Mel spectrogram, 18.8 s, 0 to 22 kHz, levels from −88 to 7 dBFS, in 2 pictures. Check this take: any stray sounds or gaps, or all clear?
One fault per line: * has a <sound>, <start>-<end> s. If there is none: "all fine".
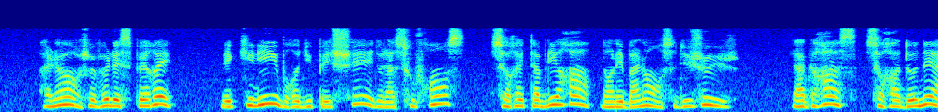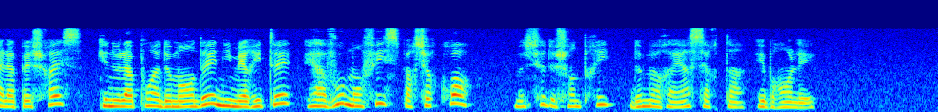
all fine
